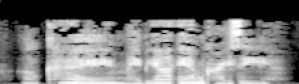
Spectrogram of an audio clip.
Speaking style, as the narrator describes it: she muttered

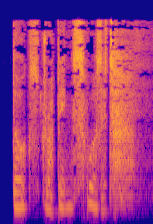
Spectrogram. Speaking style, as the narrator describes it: She said, sighing

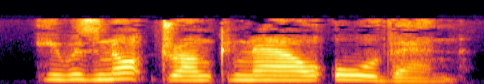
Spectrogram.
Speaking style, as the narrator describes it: Clara replied evenly

